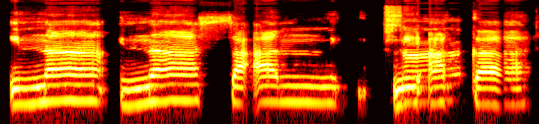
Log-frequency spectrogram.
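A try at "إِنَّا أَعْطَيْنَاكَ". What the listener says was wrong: Hindi po yung saa, kundi sa pahabain. Inna sa niaka.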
